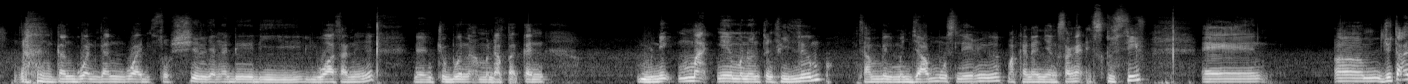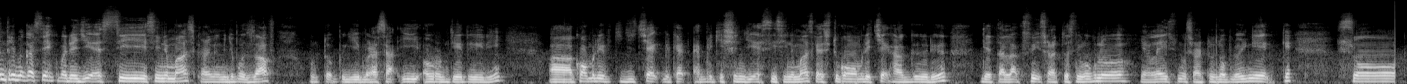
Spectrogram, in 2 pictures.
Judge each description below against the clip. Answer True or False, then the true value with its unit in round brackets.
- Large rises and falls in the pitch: False (2.9 semitones)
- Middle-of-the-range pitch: False (125 Hz)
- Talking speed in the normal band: True (135 wpm)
